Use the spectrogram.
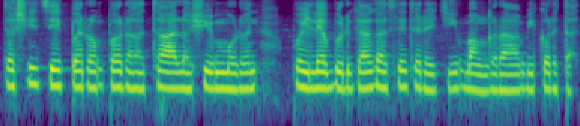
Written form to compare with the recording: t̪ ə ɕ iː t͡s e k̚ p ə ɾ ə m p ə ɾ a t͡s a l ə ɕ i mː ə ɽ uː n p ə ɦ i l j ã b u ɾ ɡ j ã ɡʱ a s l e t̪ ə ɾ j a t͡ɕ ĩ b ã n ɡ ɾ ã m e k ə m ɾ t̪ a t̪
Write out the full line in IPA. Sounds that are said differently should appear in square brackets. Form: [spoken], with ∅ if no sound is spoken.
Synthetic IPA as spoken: t̪ ə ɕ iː t͡s e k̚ p ə ɾ ə m p ə ɾ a t͡s a l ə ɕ i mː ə ɽ uː n p ə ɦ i l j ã b u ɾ ɡ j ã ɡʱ a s l e t̪ ə ɾ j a t͡ɕ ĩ b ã [ŋ] ɡ ɾ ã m [i] k ə [∅] ɾ t̪ a t̪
